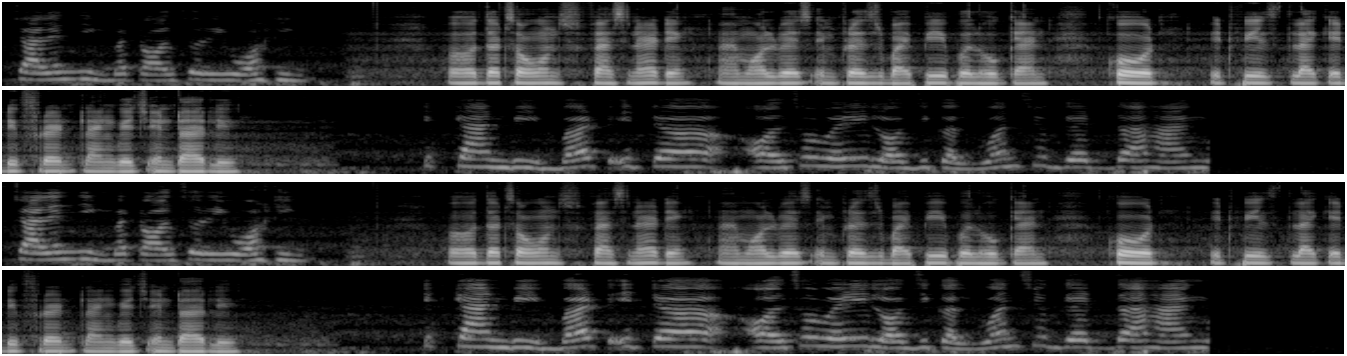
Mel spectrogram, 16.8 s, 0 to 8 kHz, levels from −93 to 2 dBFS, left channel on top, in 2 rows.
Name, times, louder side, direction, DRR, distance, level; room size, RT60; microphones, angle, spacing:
voice 1, 0.1-1.9 11.2-15.9, right 2 dB, 70° right, 5.5 m, -42 dB
voice 2, 2.8-9.9, left 1 dB, 60° left, 4.3 m, -31 dB
head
